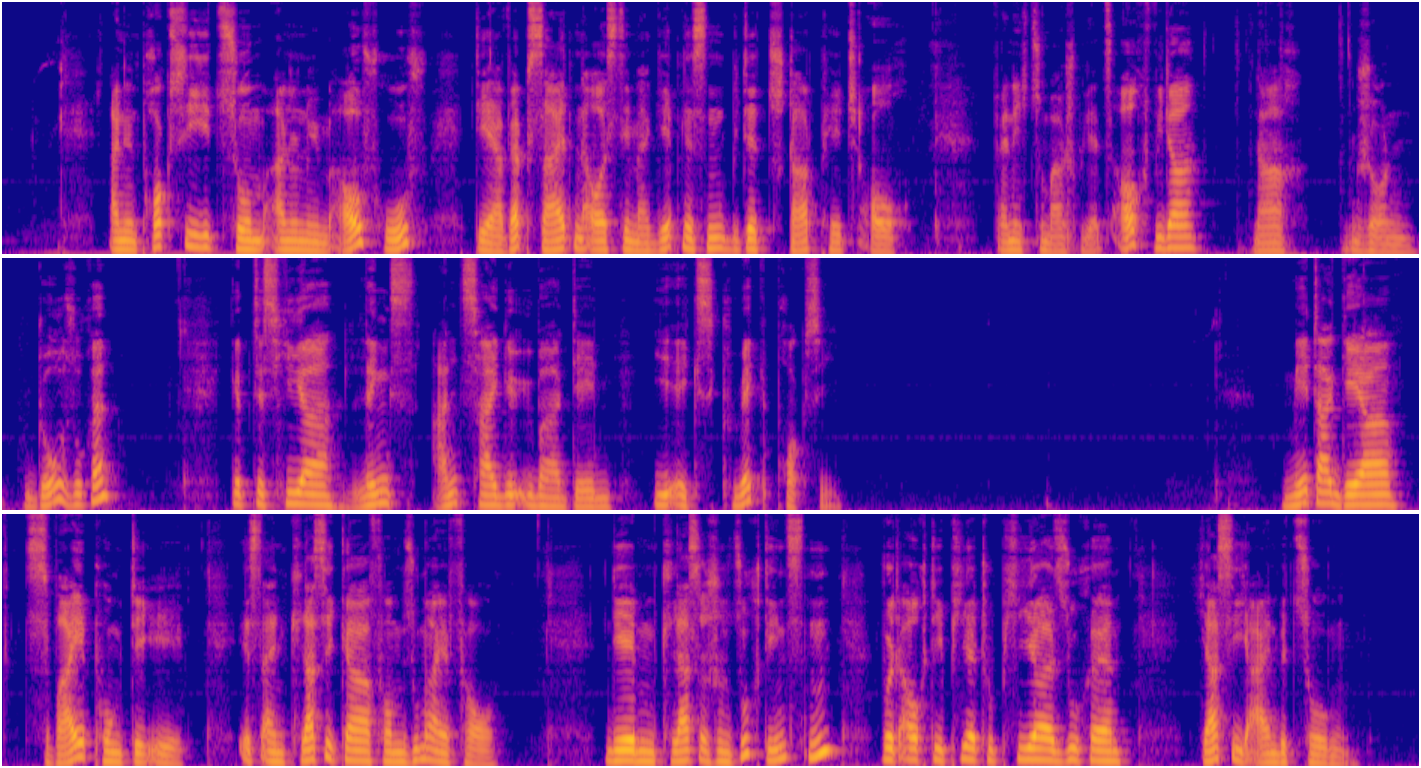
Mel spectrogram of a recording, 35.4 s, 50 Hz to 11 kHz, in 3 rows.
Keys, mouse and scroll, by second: 8.5 click, 9.2-11.0 typing, 22.9 click.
